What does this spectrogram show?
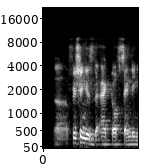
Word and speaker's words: phishing: of simple tactic phishing phishing is not a it is pronounced fishing but it's not actually getting the fish phishing is the act of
